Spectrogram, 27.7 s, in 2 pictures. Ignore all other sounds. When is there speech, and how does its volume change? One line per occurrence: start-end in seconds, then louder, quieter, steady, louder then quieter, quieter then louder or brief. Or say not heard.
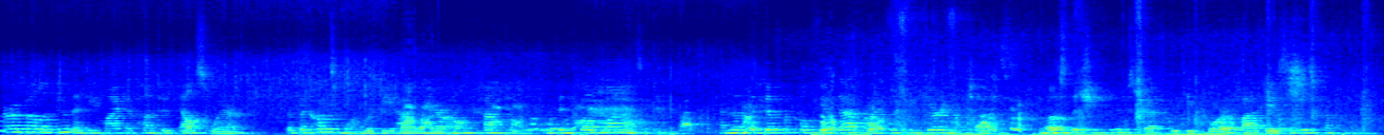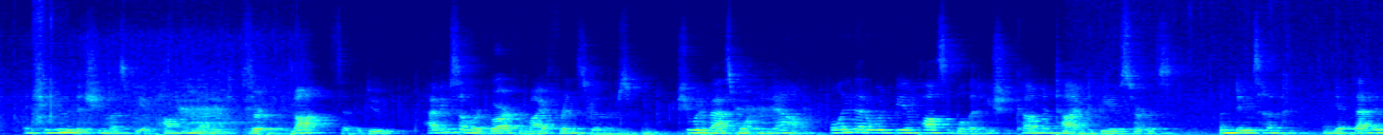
0.0-27.6 steady.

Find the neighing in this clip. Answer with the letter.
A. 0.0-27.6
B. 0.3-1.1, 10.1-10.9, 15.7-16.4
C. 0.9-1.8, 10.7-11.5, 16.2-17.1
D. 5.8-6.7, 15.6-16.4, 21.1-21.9
D.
